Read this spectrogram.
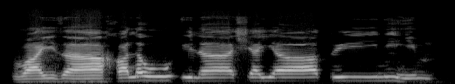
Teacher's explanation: وَإِذَا میں ذال کو ہم 1 الف تک کھینچ کر پڑھیں گے کیونکہ یہاں الف مدہ ہو رہا ہے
